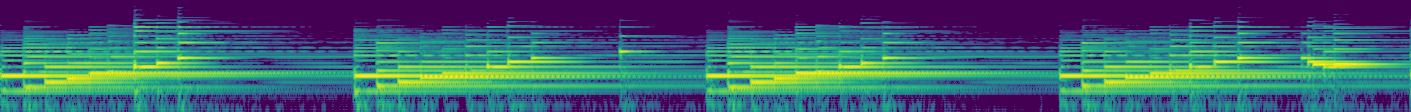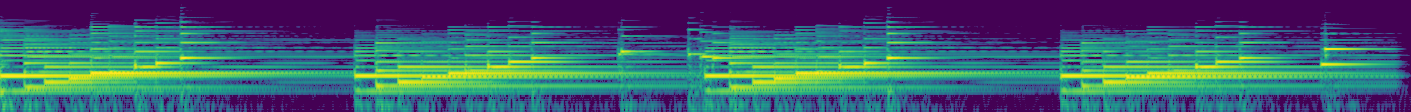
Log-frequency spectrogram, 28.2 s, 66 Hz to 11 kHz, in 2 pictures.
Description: Vamp Arpeggiated Two Hands Sparse Trills F Minor F Major 68 bpm, Grand Piano; MIDI Clips; Ableton; Factory Packs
